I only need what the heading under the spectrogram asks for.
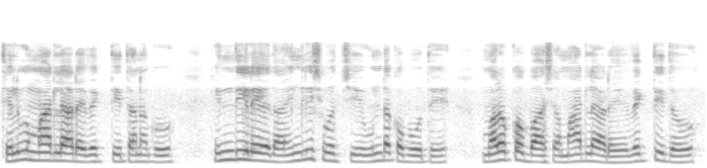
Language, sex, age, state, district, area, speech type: Telugu, male, 18-30, Telangana, Nizamabad, urban, spontaneous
